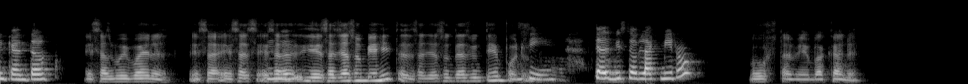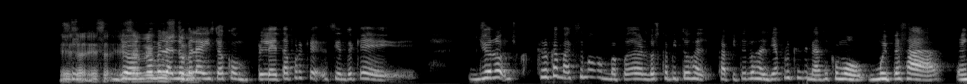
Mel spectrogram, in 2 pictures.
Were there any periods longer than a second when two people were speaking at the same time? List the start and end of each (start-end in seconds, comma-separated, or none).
10.3-11.7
